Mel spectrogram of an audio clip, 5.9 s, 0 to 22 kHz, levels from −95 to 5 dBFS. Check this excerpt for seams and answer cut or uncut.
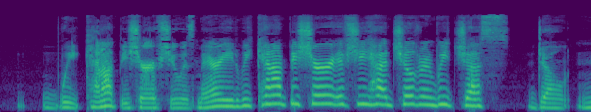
uncut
